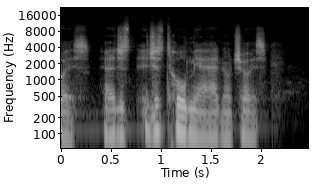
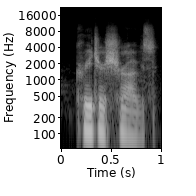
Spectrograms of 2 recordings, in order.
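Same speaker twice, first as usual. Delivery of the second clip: ordinary talk, nothing marked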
